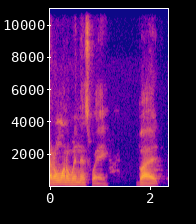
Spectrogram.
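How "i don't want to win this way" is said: ordinary talk, nothing marked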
